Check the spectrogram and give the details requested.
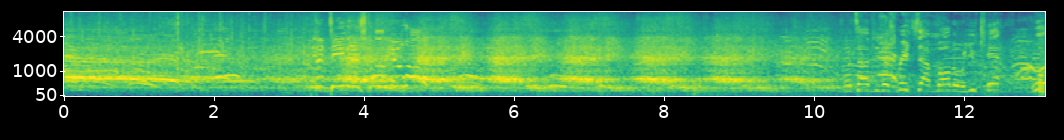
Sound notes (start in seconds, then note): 0.1 crowd chatter; 6.2 crowd cheering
